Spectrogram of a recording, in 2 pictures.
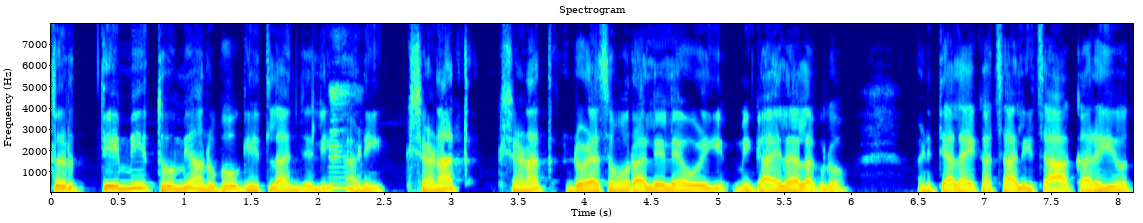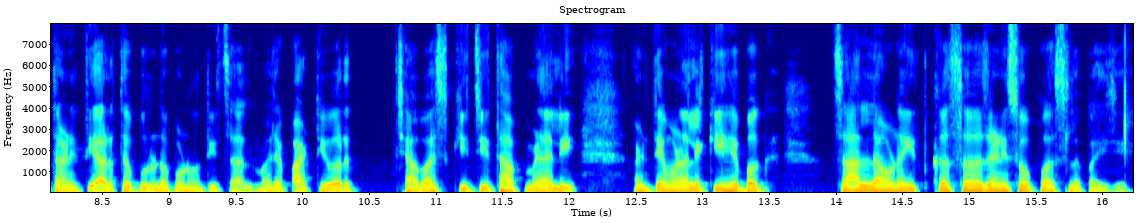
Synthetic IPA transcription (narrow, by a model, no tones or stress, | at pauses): t̪əɾt̪emiːt̪omiːənubʱəʋɡʱet̪laːɲd͡ʑaliːaɽ̃ikʂəɽ̃at̪ | kʂəɽ̃at̪ɖoɭjasəmoɾaleljaʋoɭiːmiːɡajlalaɡlo | aɽ̃it̪jalaekʰat͡salit͡saːkaɾɦiːɦot̪aːɽ̃it̪iːəɾt̪ʰəp̬uɾɳəpəɳɦot̪iːt͡sa̰lm̤əd͡ʑʱjapaʈʰiʋəɾ | t͡ɕʰjabaskit͡ɕiːt̪ʰapmiɭaliːaɽ̃it̪em̤əɽ̃alekiːɦebəɡ | t͡salːaʋɳəːit̪kəːsəɦəd͡zaɽ̃isopəːsləːpaɦid͡ʑḛ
